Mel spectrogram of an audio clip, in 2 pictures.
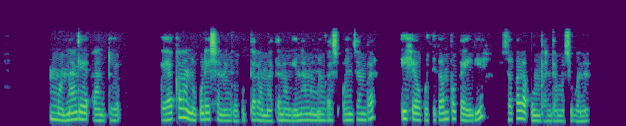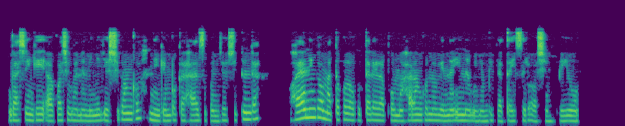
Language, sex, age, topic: Oshiwambo, female, 25-35, agriculture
